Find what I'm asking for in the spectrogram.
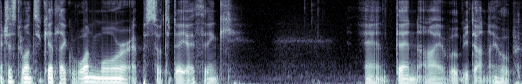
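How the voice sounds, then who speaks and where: A man with a German accent speaks at a moderate pace in a very deep, low voice, with ordinary pitch variation and long, frequent pauses. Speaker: gaming video creator. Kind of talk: gameplay commentary. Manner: halting, stumbling over words.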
